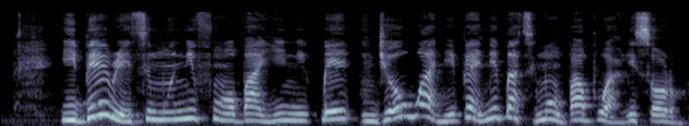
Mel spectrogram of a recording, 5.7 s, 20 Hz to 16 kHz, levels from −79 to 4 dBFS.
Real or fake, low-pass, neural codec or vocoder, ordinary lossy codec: real; 10.8 kHz; none; none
